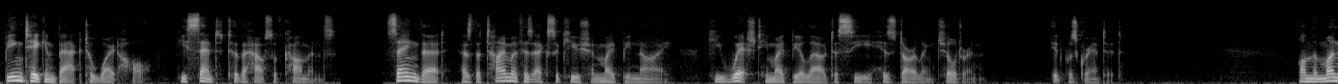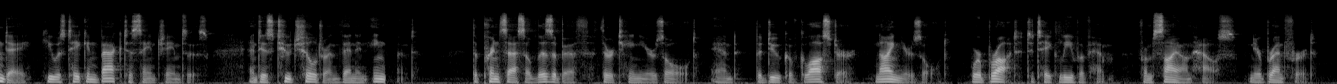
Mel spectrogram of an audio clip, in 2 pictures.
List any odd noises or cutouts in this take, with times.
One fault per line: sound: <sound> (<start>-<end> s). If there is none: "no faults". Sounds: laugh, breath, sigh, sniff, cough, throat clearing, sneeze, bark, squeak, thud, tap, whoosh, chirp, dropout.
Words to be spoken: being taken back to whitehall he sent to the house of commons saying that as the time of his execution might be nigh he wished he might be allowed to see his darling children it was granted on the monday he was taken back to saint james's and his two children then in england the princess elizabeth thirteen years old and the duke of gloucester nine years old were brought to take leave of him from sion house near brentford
sound: dropout (17.2-17.4 s)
